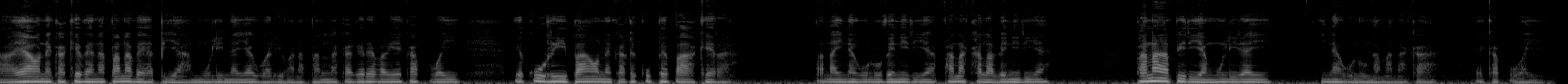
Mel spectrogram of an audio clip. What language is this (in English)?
Hula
